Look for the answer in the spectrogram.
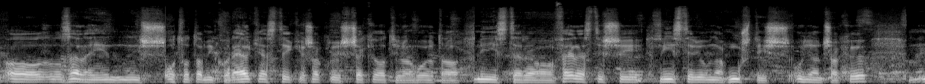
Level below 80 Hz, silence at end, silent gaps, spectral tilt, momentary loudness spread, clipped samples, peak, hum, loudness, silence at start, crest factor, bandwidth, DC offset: -56 dBFS; 0 s; none; -4.5 dB/octave; 6 LU; under 0.1%; 0 dBFS; none; -17 LUFS; 0 s; 18 dB; 18 kHz; under 0.1%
